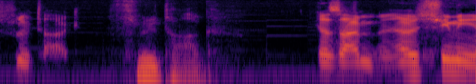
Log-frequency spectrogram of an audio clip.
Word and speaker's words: Flugtag: Union Newcastle they're going in Red Bulls whatever Flugtag Flugtag why is it so no tag that's how it's spelled is pronounced flu talk flu talk because I'm assuming it's a German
